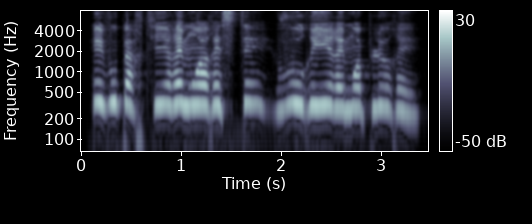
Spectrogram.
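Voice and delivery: high, loud lament in broken French; plaintive servant; forlorn, simple servant. Acted. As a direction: set their lot bitterly against one's own.

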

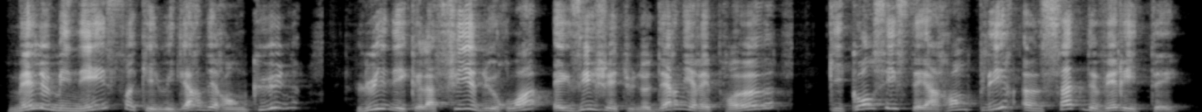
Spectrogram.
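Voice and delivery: plain reading voice

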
